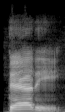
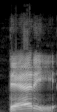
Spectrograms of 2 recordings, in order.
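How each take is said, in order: First: 'daddy' with a full middle D; unflapped D. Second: 'Daddy' with an R-like tap in the middle; American flapped D. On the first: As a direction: keep the second D in 'daddy' distinct. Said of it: "이렇게 발음해 틀린 것은 아니". ('daddy'의 D를 또렷한 ㄷ로) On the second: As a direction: flap the second D in 'Daddy'. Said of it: "연음 현상이 들어가서 이렇게". ('Daddy'의 가운데 D를 ㄹ처럼) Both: Shown as a demonstration.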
